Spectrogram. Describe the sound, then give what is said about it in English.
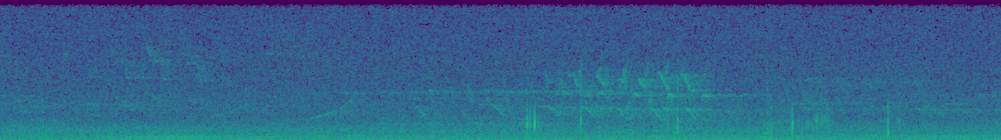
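A few short, sharp yellow-rumped (myrtle) warbler chip notes, spaced irregularly and fairly faint against a steady outdoor background hum, with some thin high twittering alongside. “I think it's yellow rump, myrtle warbler type.”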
